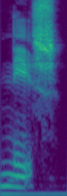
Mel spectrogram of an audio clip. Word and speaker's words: niche: And anyway, with respect to this particular word, some say niche and some say niche, and both are acceptable.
